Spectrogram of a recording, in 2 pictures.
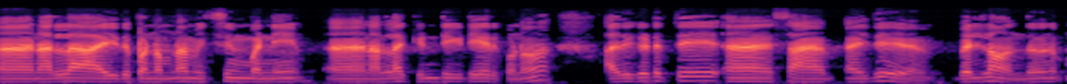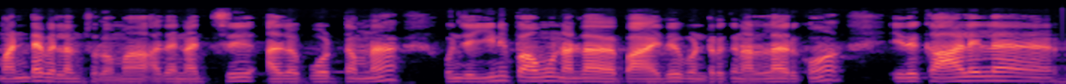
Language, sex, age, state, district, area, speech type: Tamil, male, 18-30, Tamil Nadu, Sivaganga, rural, spontaneous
